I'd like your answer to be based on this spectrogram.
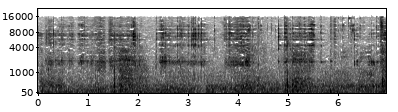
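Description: A medium-sized opaque white ceramic perfume bottle with a decorative label and a brown cap is held in the hands and tapped and scratched with long red painted nails. The result is a rapid series of bright, short clinks mixed with scratchy friction.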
